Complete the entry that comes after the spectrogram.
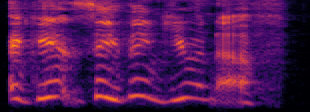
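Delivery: high, choked-up thanks; trying not to cry. Real, not acted. Daughter overwhelmed thanking her mother, holding back tears. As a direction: voice rising with real tears. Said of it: "I'm trying not to cry".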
